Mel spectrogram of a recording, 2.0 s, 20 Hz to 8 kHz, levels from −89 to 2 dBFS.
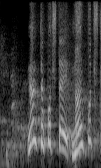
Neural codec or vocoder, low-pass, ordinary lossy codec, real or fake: codec, 16 kHz, 1 kbps, X-Codec, HuBERT features, trained on balanced general audio; none; none; fake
